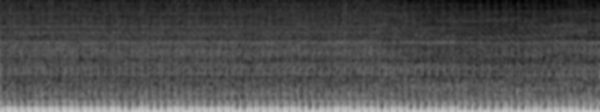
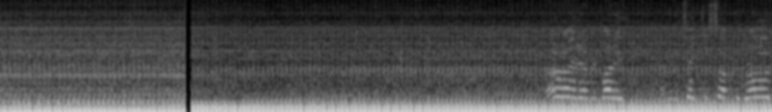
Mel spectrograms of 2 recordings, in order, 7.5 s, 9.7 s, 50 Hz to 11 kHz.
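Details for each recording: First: 1994 Yamaha Virago 750 chopper V-twin after fixing an intake vacuum leak: low, even thumping, settled idle around 1,000 rpm with no hunting or surging; normal idle. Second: 1994 Yamaha Virago 750 chopper V-twin, warmed up: steady fast drone, idle climbing to around 3,000 rpm after a few minutes running instead of settling; high idle.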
